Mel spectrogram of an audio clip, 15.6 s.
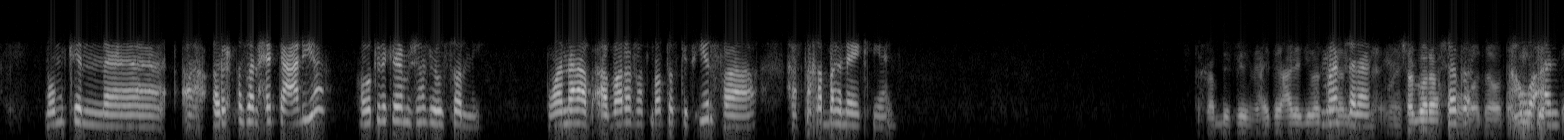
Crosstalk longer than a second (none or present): none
